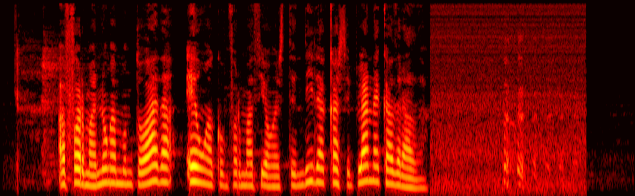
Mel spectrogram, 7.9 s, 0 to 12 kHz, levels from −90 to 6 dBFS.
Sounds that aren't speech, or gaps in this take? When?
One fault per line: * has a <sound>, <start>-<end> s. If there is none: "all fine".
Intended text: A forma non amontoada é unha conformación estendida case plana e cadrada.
* has a laugh, 6.2-7.3 s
